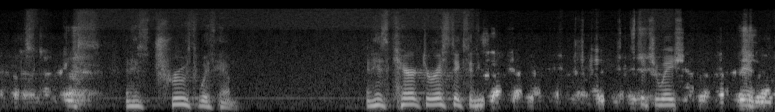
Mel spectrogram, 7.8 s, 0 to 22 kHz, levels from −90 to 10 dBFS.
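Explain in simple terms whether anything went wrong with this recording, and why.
Two things go wrong here, and they happen together three times.

First, speech suppressed in double talk. At 0.0 to 0.71 s, 4.78 to 6.32 s and 6.77 to 7.61 s, the main talker gets pulled well down. That's likely the echo canceller getting confused: the other person was coming out of the loudspeaker while this person was talking, and the canceller couldn't tell the two apart, so it turned everything down, including the voice you actually want.

Second, the other side's voice leaking through. Over roughly the same stretches, 0.13 to 1.02 s, 4.83 to 6.54 s and 6.89 s to the end, a second voice comes through from the loudspeaker. That's likely the same canceller failing to scrub the far end out of the microphone. In the first stretch it's a bit quieter than the talker, in the middle one it's about as loud, and in the last it's actually a bit louder.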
